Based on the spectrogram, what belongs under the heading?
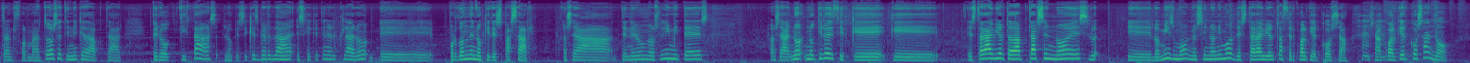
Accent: Barcelona, Catalonia, Spain; porque yo soy de Barcelona, soy bilingüe, entonces pues, y aparte he colaborado en muchas revistas en catalán

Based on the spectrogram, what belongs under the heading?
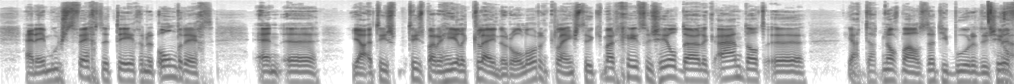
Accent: Oldenzaal, Overijssel, Netherlands; Nee, ik ben van geboorte een Oldenzaler. Ik kom uit Boeskoolstad.

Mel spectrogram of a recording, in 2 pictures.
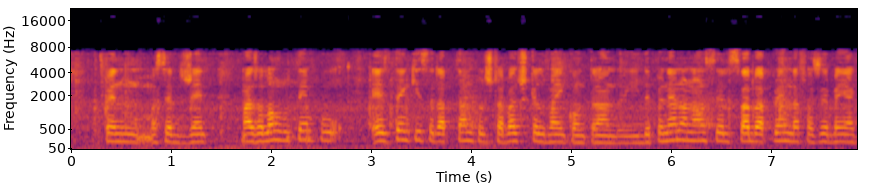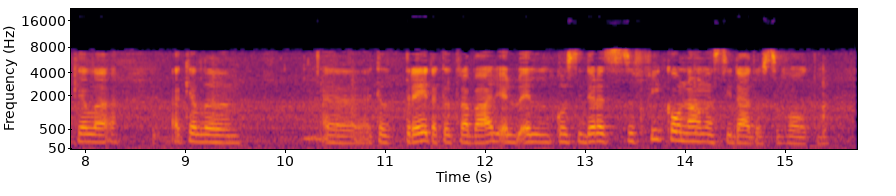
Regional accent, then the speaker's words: Cabinda, Angola; eu sou de Cabinda, então eu tenho mesmo gostado de campo

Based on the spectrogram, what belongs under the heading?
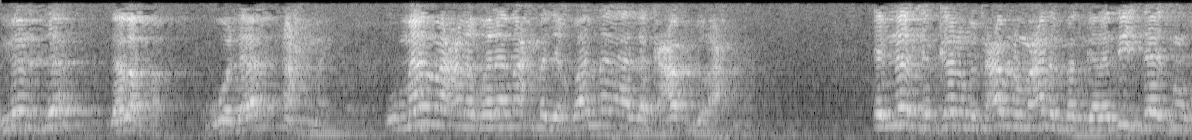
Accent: Egypt; في بلاد العرب عندنا احنا كمصريين نعرفها موجوده كثيرا

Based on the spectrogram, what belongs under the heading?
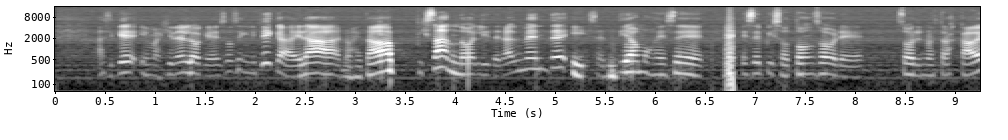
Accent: Mendoza, Argentina; nosotros somos de Mendoza, hacíamos movidas en Mendoza

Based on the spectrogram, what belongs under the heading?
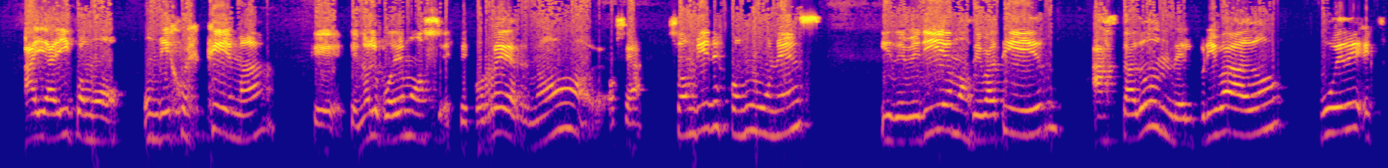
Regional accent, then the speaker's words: Argentina; qué escenario dejaría para nosotros como argentinos, ¿no?

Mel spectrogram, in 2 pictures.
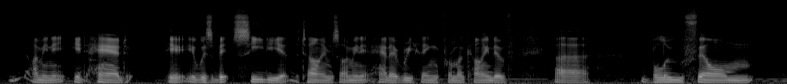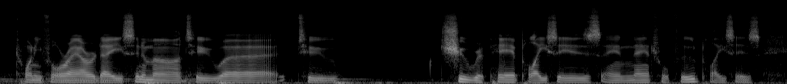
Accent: England, United Kingdom; also born or lived in Wales; I grew up in England and Wales.

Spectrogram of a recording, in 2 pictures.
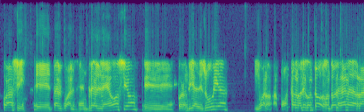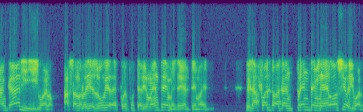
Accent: Villa Allende, Córdoba, Argentina; soy de Villa Allende toda la vida. Me crié acá, lo conozco a toda la gente de acá, así que nada, siempre me gustó, no quiero moverme de Villa Allende porque me gusta demasiado.

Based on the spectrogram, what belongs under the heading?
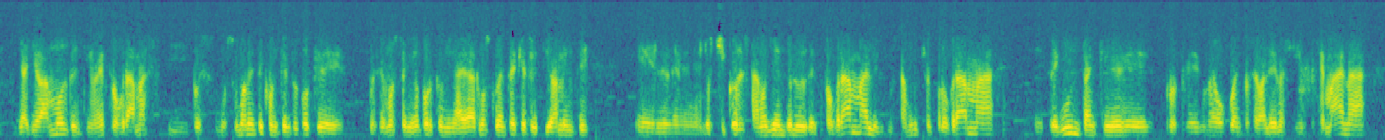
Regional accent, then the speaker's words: Pacho, Cundinamarca, Colombia; yo soy de Pacho, mi familia es oriunda de allá, pues por muchas generaciones.

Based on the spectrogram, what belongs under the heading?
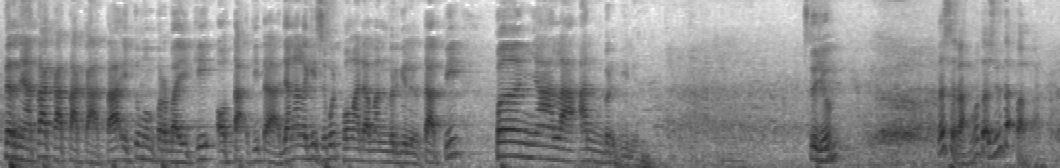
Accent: Sumatra, Indonesia; Sadarlah orang bahwa kita dari Sumatera ini bersuara keras bukan karena radikal, tapi karena memang di Sumatera ini kan gunung, angin kencang.

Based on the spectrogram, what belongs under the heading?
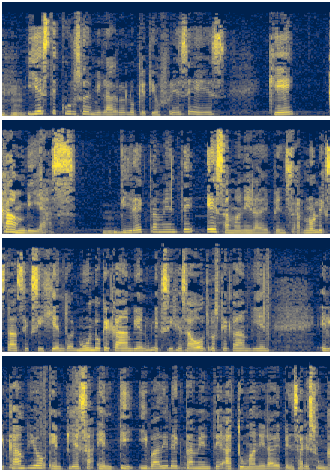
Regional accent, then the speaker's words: Colombia; soy de Colombia, pero en realidad ya soy una ciudadana universal.

